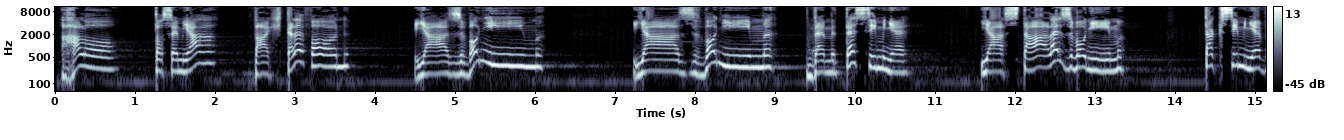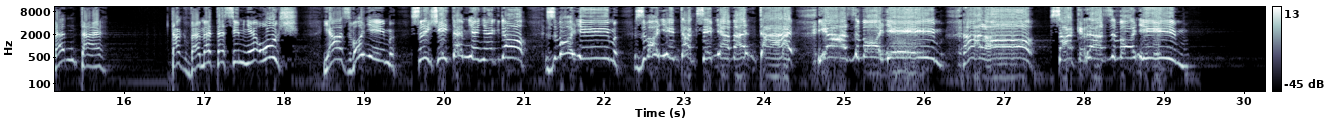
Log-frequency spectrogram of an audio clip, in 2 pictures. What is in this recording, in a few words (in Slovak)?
zvonenie hlásky cz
